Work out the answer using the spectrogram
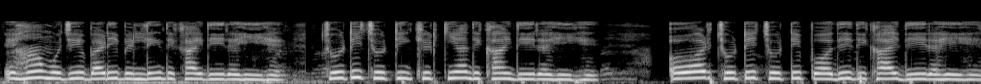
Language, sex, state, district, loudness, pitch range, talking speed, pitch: Hindi, female, Chhattisgarh, Rajnandgaon, -12 LUFS, 240-280 Hz, 155 wpm, 265 Hz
